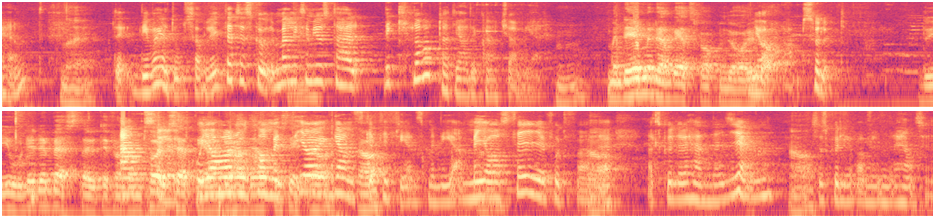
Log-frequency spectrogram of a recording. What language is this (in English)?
Swedish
